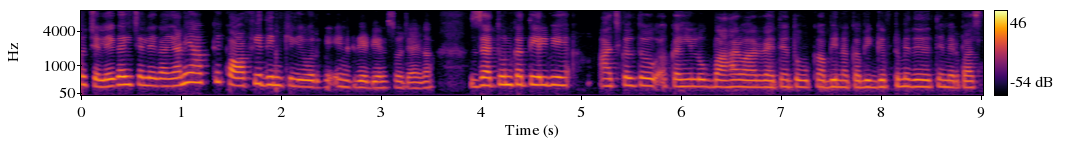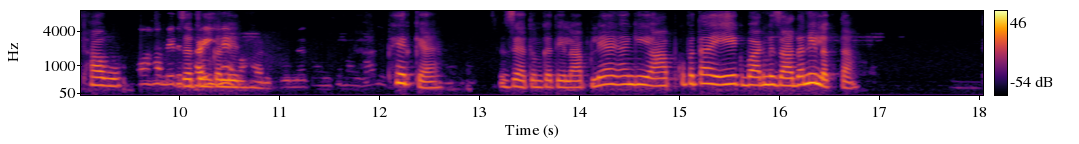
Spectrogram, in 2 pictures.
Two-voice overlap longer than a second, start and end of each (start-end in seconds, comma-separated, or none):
13.5-15.0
